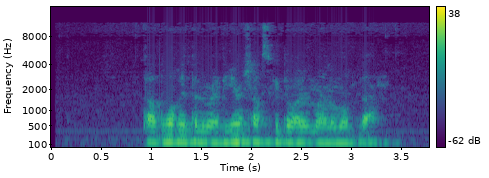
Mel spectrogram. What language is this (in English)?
Uzbek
